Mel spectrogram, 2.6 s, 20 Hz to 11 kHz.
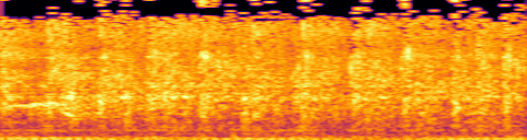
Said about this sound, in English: But this is your graduating class of 2020 and their dads. So let's give them one round of applause.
